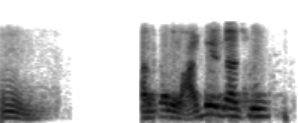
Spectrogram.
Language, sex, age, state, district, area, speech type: Bengali, male, 30-45, West Bengal, Darjeeling, rural, conversation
